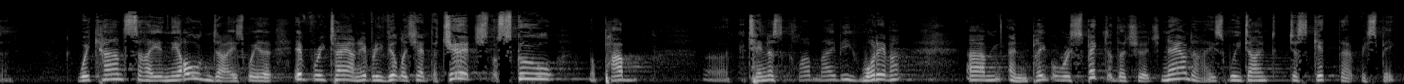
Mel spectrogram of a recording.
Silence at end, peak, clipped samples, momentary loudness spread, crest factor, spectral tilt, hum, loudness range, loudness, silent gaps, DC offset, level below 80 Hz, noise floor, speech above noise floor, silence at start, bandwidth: 0.1 s; -6 dBFS; under 0.1%; 12 LU; 22 dB; -4 dB/octave; none; 4 LU; -26 LUFS; none; under 0.1%; -62 dBFS; -59 dBFS; 33 dB; 0 s; 13.5 kHz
